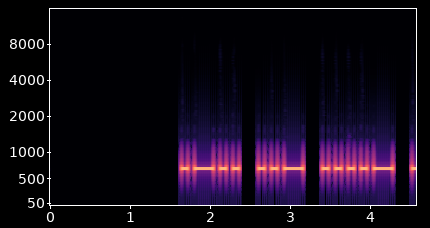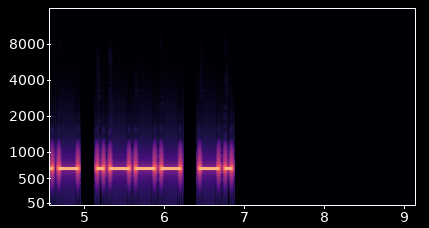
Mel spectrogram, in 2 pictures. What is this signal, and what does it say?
Morse code, heard as a keyed tone, about 15 wpm, 700 Hz. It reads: LU4AJN
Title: DXCC-100 Call Signs - 6 Characters - Repeated 2x - 15wpm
